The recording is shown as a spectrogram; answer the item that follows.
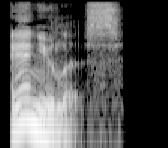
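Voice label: "annulus", British English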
